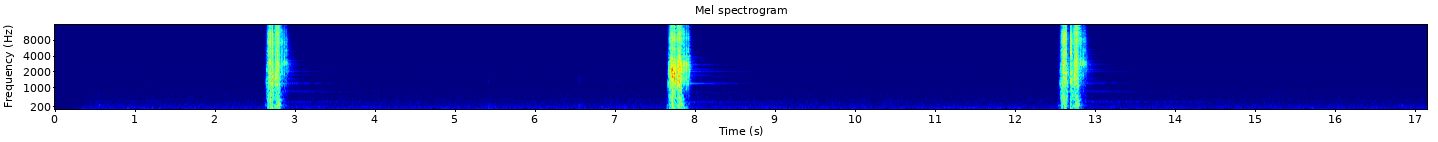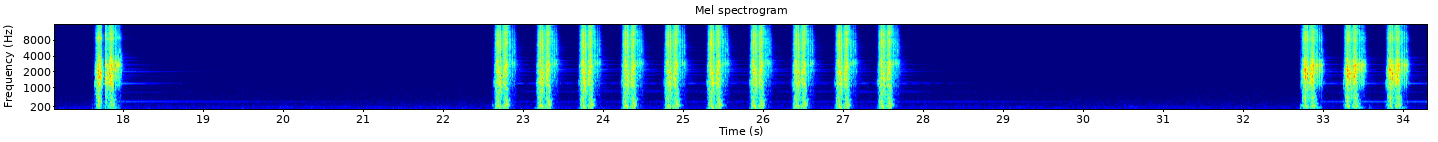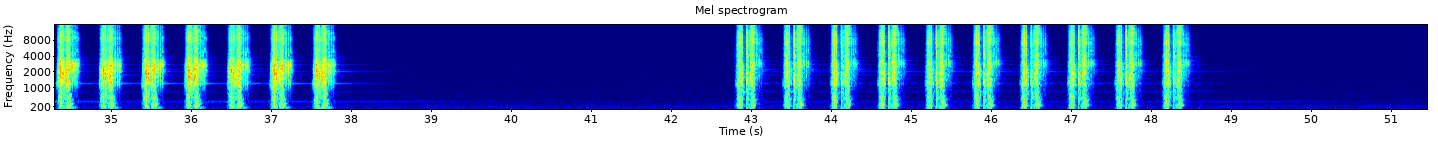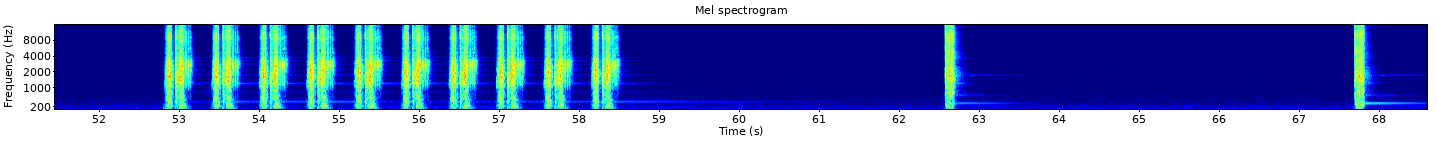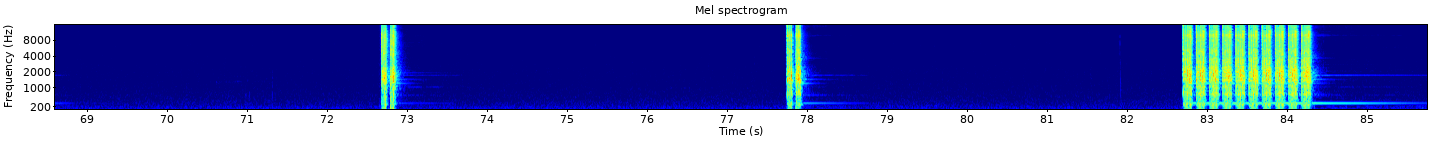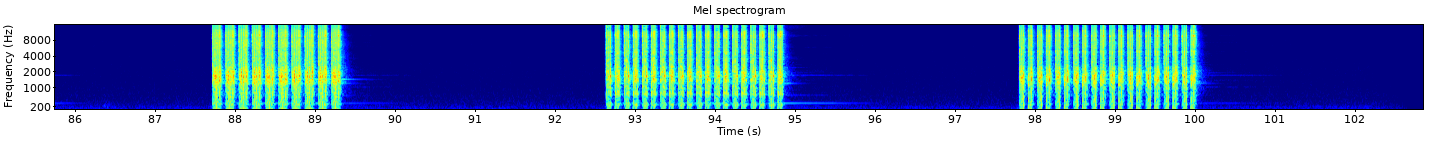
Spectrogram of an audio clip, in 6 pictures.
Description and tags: Nikon shutter D80 & D7100
from 0:00 to 1:00 = Nikon shutter D80 /
from 1:00 to end = Nikon shutter D7100
D7100, D80, nikon, photo, shutter, sound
